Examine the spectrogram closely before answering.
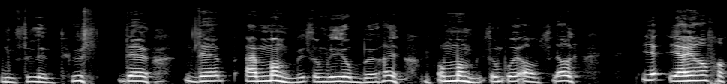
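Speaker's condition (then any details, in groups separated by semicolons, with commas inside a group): Cerebral palsy; often mistaken for being drunk even when sober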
